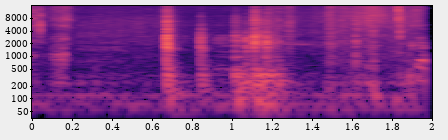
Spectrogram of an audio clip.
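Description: Cardboard shipping box being opened by hand, flaps pulled apart: scattered light knocks and rubs, a sharp click a little after half a second, and a short scrape of cardboard just after a second in.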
